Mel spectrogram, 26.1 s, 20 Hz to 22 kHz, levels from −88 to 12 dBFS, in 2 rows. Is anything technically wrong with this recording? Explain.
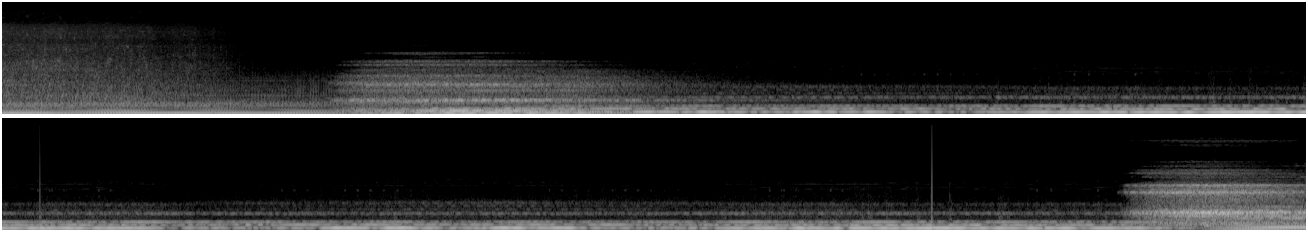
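Yes, there's a doubled audio track from about 13.42 s to 22.34 s. A second full-band copy of the sound runs roughly a tenth of a second behind the original, at about the same level, so everything gets a slapback echo with no decay or room colour. It likely comes from the audio being captured again through a slower path, or from an edit leaving two copies out of step. The double cuts in and out abruptly at both ends.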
